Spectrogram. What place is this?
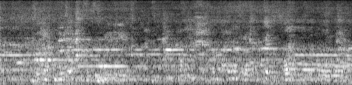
in a cafe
